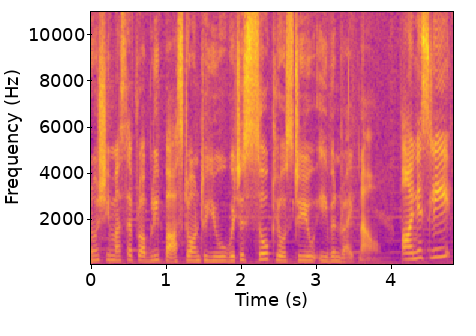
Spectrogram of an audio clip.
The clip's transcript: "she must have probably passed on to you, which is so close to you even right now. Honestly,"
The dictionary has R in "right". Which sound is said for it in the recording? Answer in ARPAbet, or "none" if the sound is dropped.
R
